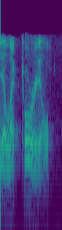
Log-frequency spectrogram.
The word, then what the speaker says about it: electoral: That came from people who couldn't say electoral. It's election. It's elected. It's elect. The stress goes on the lec syllable, not the tor syllable.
